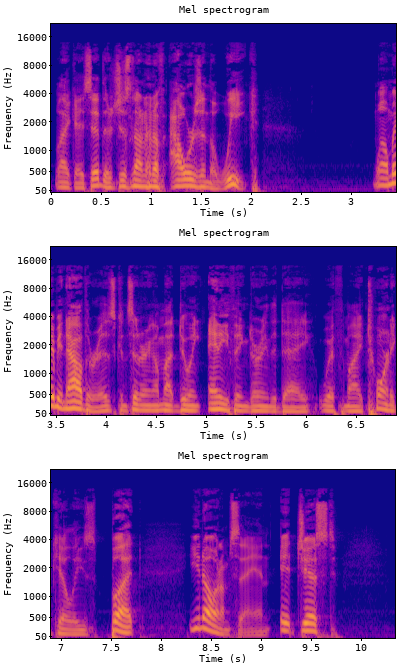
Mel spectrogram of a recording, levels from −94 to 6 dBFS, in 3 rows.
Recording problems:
none

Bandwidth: 14 kHz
